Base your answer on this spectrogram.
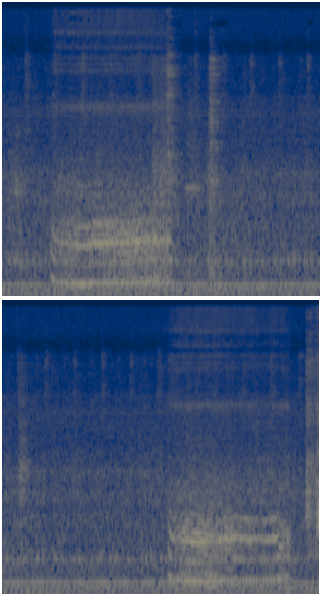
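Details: Snoring during sleep: two long, tonal, buzzing breath sounds about four seconds apart over steady room hum; snoring.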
